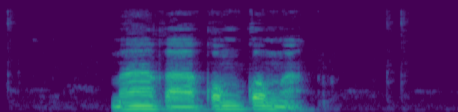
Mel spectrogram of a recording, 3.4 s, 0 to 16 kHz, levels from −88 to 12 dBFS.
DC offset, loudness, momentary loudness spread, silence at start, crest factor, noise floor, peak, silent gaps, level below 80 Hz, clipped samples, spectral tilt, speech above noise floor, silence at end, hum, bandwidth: under 0.1%; -24 LUFS; 11 LU; 0.85 s; 18 dB; -73 dBFS; -10 dBFS; none; -60 dBFS; under 0.1%; -8.5 dB/octave; 50 dB; 1.15 s; none; 11 kHz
